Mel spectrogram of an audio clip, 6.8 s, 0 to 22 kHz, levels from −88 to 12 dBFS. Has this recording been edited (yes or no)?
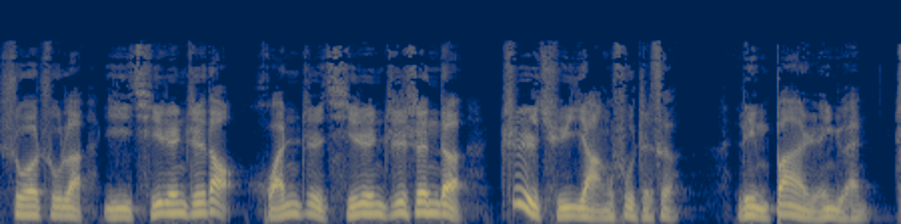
no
